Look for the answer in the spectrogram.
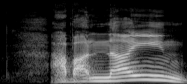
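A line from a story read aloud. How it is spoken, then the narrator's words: Lion roaring. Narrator (German): brüllte der Löwe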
